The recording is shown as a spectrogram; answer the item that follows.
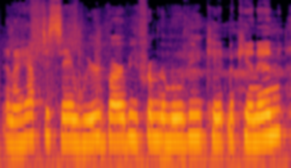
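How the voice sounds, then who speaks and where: A woman's voice: a little high, little pitch movement, a little fast, warm tone. A middle-aged woman, a librarian, recommending books and reading their blurbs aloud to a camera in a library. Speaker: librarian presenting book picks.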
